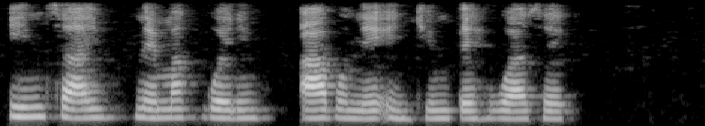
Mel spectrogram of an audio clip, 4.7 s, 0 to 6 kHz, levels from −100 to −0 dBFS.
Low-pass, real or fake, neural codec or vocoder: 5.4 kHz; real; none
